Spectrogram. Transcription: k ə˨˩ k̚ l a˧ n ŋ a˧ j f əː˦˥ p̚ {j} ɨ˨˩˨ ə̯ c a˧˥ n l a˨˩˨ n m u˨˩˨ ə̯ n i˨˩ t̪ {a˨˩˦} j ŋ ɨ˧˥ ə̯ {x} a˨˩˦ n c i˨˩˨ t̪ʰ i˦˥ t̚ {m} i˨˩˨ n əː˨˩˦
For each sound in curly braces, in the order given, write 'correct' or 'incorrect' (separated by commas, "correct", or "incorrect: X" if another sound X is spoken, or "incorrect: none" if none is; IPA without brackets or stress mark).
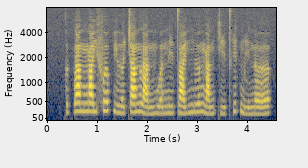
correct, correct, incorrect: ŋ, correct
